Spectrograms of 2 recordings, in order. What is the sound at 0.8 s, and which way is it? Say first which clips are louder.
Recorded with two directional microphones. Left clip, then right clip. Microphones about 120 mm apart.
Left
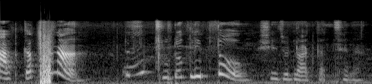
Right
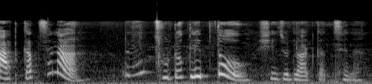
A woman's voice: left 2 dB; 30° right (ahead or behind).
